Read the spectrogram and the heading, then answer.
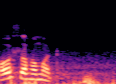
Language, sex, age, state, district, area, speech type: Marathi, female, 60+, Maharashtra, Mumbai Suburban, urban, read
